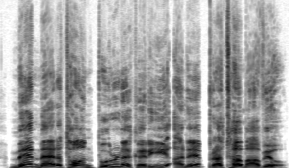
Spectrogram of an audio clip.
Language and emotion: Gujarati, happy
